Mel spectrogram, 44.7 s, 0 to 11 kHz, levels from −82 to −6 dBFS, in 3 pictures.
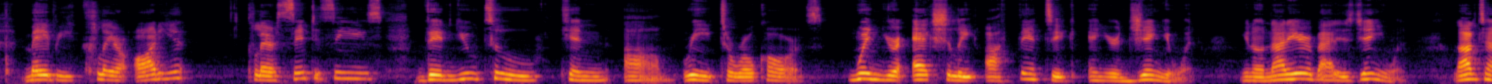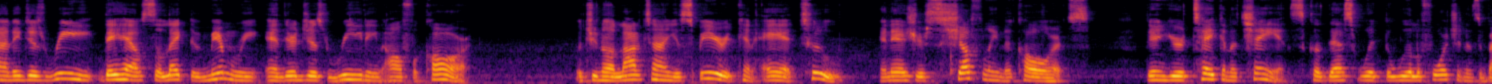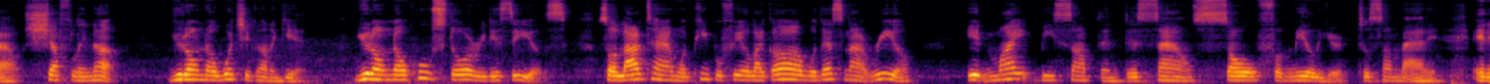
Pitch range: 155-195 Hz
